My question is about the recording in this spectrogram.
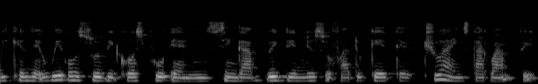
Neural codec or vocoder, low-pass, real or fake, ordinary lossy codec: codec, 16 kHz, 8 kbps, FunCodec, trained on Chinese and English, 25 frames a second; none; fake; none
